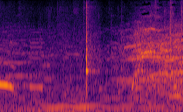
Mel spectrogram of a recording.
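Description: A bat strikes a softball with a sharp crack.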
